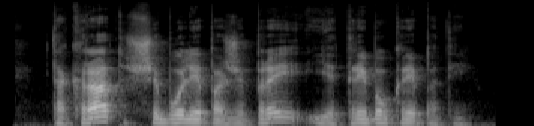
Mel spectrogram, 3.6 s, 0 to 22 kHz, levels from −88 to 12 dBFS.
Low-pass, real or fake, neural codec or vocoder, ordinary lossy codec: 19.8 kHz; real; none; none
